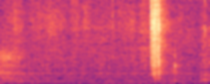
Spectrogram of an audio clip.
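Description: A single short snip of scissors cutting denim fabric pieces, crisp and close, with a faint follow-up snip afterward in an otherwise quiet room.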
